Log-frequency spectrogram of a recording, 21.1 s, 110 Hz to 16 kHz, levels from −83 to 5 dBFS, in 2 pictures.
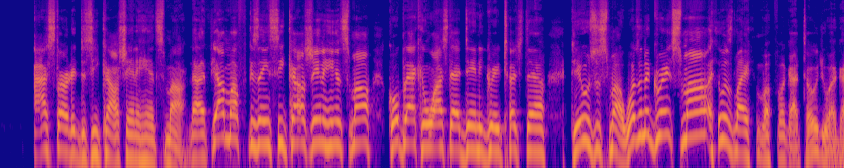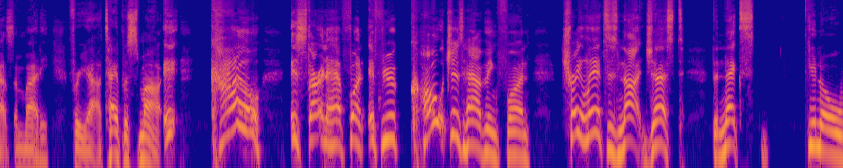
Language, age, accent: English, 30-49, American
